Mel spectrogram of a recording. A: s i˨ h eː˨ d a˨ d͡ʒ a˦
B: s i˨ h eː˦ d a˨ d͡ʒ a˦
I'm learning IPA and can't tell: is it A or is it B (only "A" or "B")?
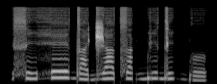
B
